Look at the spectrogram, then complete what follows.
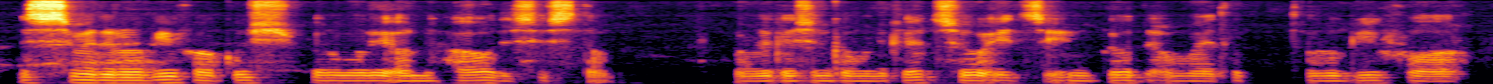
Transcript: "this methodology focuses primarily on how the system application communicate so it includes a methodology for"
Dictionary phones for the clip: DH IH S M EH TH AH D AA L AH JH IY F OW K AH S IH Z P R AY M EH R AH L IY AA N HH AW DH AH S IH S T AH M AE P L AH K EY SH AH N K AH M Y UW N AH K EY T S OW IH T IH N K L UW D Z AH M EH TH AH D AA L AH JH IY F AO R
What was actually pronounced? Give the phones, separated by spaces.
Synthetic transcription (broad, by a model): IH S M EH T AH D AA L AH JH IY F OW K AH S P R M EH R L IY AA N HH AW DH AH S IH S T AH M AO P L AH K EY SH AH N K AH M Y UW N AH K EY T S OW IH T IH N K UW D AH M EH T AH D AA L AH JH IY F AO R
